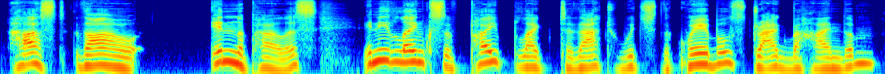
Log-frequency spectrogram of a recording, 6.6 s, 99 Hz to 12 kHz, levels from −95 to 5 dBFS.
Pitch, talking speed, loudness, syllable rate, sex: 170 Hz, 165 wpm, -19 LUFS, 4.3 syllables/s, male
